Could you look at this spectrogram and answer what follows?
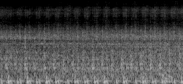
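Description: A Honda motorcycle engine idles close by, a steady loud rumble with even low pulsing firing beats and some mechanical clatter throughout, with no talk.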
